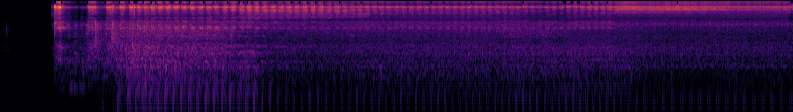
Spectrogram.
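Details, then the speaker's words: Engine first start after piston and cylinder reassembly, timing set, exhaust fitted, injector and ECU normal; fires at once, revs high for a couple of seconds, then drops to a steady, even idle, normal. "Saat dihidupkan pertama itu seperti putaran gede dulu ya. Jadi putaran besar dulu, kemudian langsam. Ya sudah normal ya."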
